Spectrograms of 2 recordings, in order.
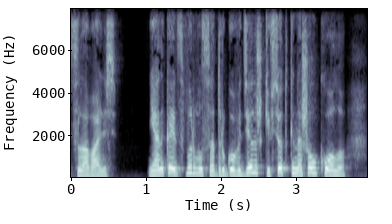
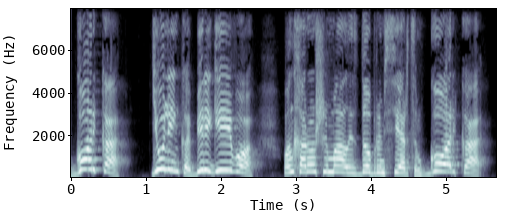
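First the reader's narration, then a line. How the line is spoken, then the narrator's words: Crowd shouting. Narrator (Russian): все тоже закричали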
